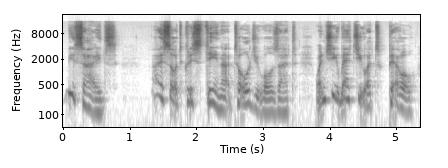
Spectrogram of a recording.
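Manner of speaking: put-on high, tender old lady's voice; fond old lady. A narrator's reading. Old lady invites Raoul near, voice high and fond. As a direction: coax him close like a loving old aunt.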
